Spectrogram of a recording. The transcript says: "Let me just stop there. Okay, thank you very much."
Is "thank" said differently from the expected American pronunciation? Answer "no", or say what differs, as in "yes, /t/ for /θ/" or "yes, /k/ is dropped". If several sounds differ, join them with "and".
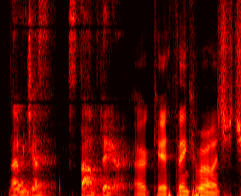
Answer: no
